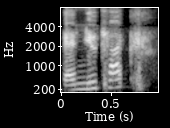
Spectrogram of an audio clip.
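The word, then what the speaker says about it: Benutech: I want to think it is it's called venue Tech and it's spelled b-e-n-u-t-e-c-h and through that system you can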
